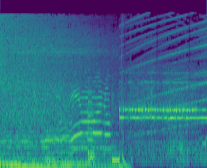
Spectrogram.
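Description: A busy burst of sliding electronic tones gives way to a steady, bright synthetic phone ringtone that holds one clear pitch, fairly loud, with no voices.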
